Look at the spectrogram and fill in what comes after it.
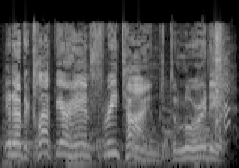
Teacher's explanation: The vowel in to is reduced to a schwa sound, Then, the T sound from it is another tap T, and the stress falls on the words lure and in.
